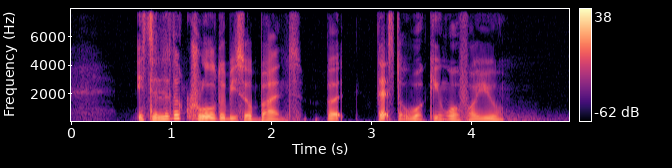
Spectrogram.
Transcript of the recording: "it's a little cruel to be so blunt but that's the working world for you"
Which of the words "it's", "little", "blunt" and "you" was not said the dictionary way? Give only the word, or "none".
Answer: blunt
